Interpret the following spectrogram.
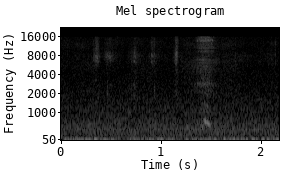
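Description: Near silence, with a few faint, short rustles of embroidery thread being drawn through cotton fabric stretched in a hoop. The loudest rustle, with a brief faint squeak, comes about one and a half seconds in.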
